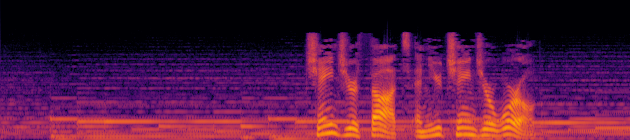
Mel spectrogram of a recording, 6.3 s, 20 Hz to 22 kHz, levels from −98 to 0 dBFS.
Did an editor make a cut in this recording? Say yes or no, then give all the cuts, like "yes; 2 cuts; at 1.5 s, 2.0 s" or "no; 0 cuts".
no; 0 cuts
